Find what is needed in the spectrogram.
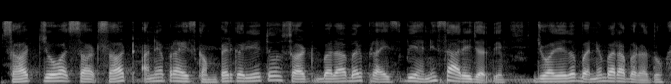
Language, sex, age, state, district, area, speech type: Gujarati, male, 18-30, Gujarat, Ahmedabad, urban, spontaneous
